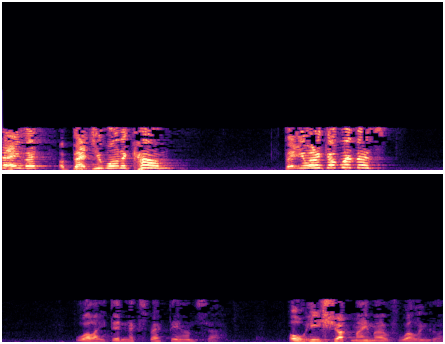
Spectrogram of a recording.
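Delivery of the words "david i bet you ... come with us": very loud, high-pitched jeering, mocking tone. Retelling how he looked back and mocked David, retelling a mocking taunt. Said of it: "I mocked him".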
